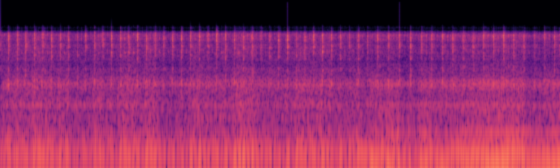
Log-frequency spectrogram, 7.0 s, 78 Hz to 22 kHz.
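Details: Sharp, fast ticking about three a second over a steady idle, resembling lifter noise; cause a leaking exhaust manifold gasket at cylinder 4, fixed by replacing the gasket.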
